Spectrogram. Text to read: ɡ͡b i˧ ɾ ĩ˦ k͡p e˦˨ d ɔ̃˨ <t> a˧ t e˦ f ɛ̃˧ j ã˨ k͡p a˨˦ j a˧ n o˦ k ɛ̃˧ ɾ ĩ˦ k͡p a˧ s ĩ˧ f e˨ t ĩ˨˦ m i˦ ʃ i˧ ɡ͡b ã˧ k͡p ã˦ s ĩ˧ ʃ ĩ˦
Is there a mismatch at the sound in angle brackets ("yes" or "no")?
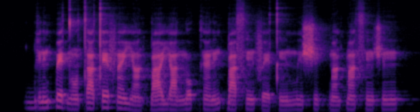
no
